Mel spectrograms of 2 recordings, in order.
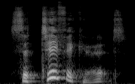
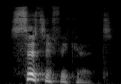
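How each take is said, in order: First: The first syllable is weak and unstressed. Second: The stress falls on the first syllable. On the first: The speaker calls it right. "instead of getting certificate" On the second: The speaker calls it wrong. "the stress is put onto the first syllable"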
